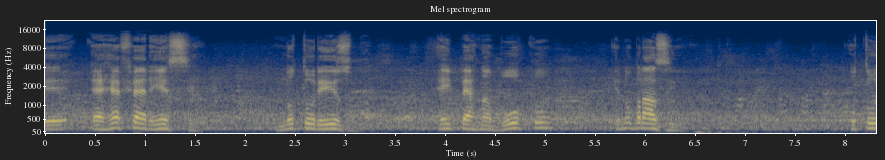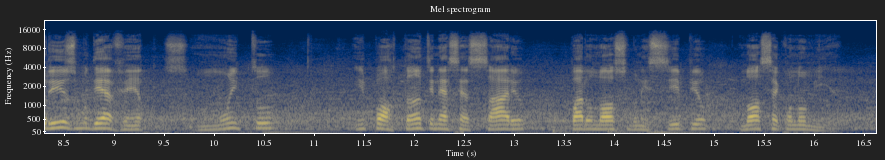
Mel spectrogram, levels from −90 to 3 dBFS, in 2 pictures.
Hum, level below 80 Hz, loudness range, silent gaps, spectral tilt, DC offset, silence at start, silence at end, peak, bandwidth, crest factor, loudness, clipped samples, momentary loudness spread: none; -58 dBFS; 4 LU; none; -4 dB/octave; under 0.1%; 0 s; 0 s; -8 dBFS; 15 kHz; 18 dB; -25 LUFS; under 0.1%; 16 LU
